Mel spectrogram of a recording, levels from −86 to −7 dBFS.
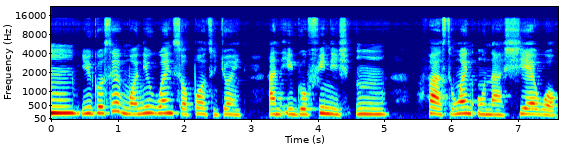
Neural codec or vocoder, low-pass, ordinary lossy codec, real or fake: none; 14.4 kHz; none; real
